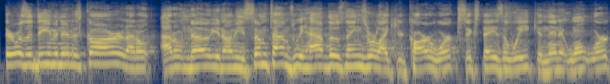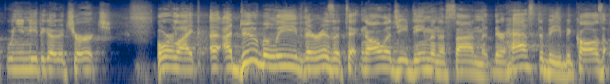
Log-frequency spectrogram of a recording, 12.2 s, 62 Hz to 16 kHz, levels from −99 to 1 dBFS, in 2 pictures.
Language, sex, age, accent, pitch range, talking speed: English, male, 30-49, American, 140-185 Hz, 290 wpm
